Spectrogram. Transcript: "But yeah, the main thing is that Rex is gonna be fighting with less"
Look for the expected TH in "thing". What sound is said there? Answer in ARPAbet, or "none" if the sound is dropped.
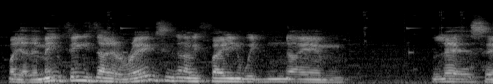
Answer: TH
